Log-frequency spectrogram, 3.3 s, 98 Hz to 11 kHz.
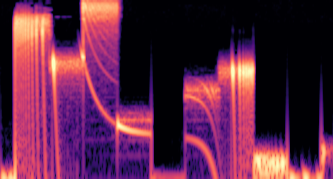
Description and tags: bc8philter18
various bleeps, bloops, and crackles created with the chimera bc8 mini synth filtered through an alesis philtre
